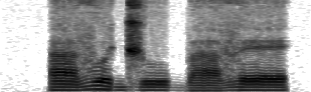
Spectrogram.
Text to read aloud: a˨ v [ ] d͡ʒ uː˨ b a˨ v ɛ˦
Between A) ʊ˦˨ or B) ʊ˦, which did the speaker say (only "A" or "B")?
A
